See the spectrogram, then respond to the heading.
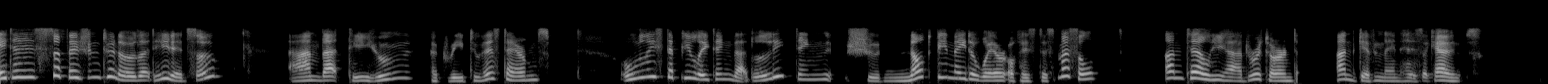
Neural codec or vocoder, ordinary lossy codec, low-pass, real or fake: codec, 16 kHz, 2 kbps, X-Codec, HuBERT features, trained on general audio; Opus, 64 kbps; 5.4 kHz; fake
